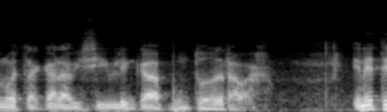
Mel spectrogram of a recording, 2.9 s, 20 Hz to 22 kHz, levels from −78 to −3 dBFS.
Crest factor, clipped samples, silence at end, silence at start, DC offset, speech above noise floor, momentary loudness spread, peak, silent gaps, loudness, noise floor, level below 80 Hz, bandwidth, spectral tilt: 18 dB; under 0.1%; 0 s; 0 s; under 0.1%; 24 dB; 8 LU; 0 dBFS; none; -18 LUFS; -40 dBFS; -50 dBFS; 5.6 kHz; -10.5 dB/octave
